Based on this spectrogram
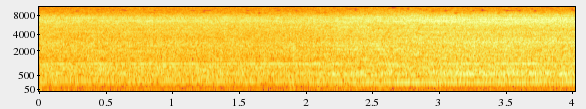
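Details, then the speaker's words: APC XS 1300 desktop UPS reassembled with the temperature sensor reconnected. A steady, even airy fan whoosh with no rattle or error beeps: running normally on mains with no error, estimated runtime 14 minutes. "happy three mics and whatnot clearly there's no error"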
